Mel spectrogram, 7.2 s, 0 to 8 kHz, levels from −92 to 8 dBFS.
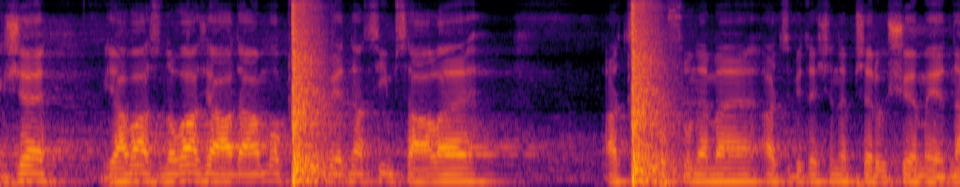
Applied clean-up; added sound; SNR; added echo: none; Slam; -3 dB; reverberation time 0.4 s.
